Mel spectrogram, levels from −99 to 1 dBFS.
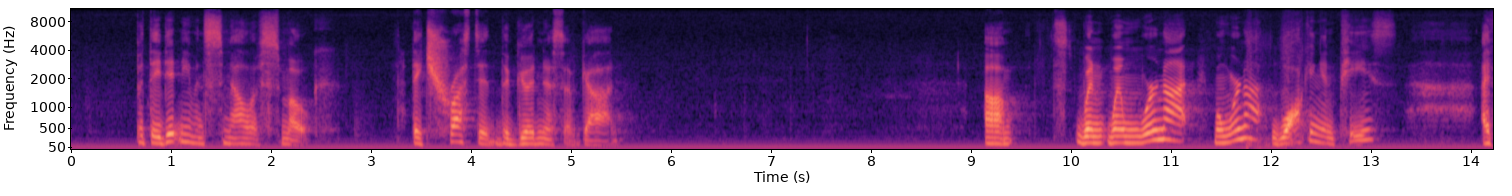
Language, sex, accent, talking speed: English, male, American, 105 wpm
